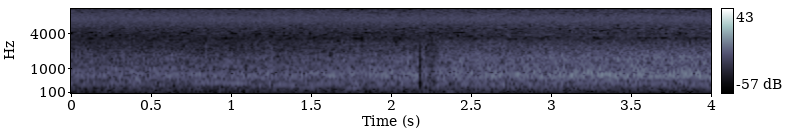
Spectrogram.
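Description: Stadium crowd noise from a large football crowd, a steady din that grows a little louder toward the end, with a faint shout about a second in.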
